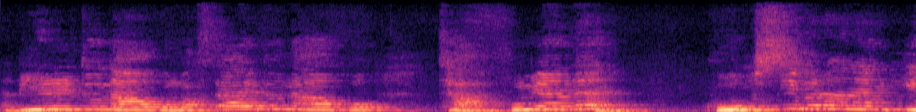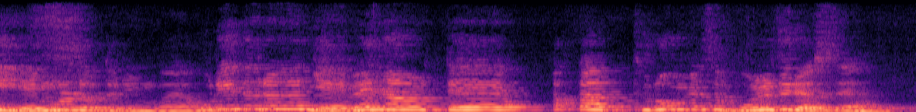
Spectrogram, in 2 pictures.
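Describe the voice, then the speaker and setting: Woman children's pastor, high and mellow voice, coaxing question-and-answer style; distant mic, dull echoey room. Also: normal speed. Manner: lively, coaxing, asks children questions and repeats key words. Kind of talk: children's sermon with questions to the kids. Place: church worship room.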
